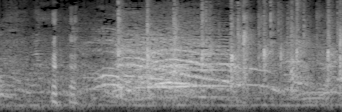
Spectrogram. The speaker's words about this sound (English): It is a raucous crowd tonight at Jake's Fine Food and Spirits. Well, it is.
